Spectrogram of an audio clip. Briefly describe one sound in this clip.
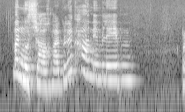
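An elderly woman speaks expressively nearby.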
